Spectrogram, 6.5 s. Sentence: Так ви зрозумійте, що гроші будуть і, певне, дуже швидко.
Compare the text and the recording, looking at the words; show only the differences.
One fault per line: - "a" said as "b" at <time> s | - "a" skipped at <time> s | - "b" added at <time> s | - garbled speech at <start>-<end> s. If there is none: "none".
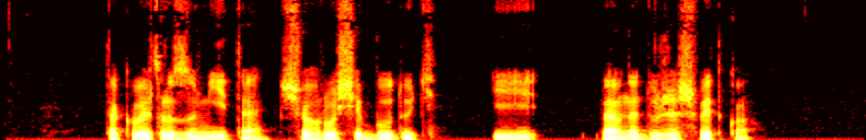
none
